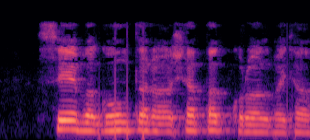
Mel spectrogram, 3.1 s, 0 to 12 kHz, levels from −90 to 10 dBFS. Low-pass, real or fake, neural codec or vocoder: 7.2 kHz; real; none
